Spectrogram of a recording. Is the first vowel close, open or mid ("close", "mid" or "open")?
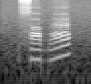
open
